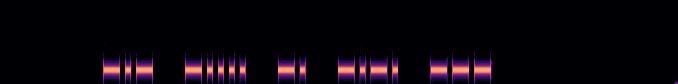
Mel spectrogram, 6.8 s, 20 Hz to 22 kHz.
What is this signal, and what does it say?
Morse code, heard as a keyed tone, about 21 wpm, spaced as for 16 wpm, 700 Hz. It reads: K6NCO
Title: USA Call Signs - 5 Characters - 2x Character Spacing - 22wpm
